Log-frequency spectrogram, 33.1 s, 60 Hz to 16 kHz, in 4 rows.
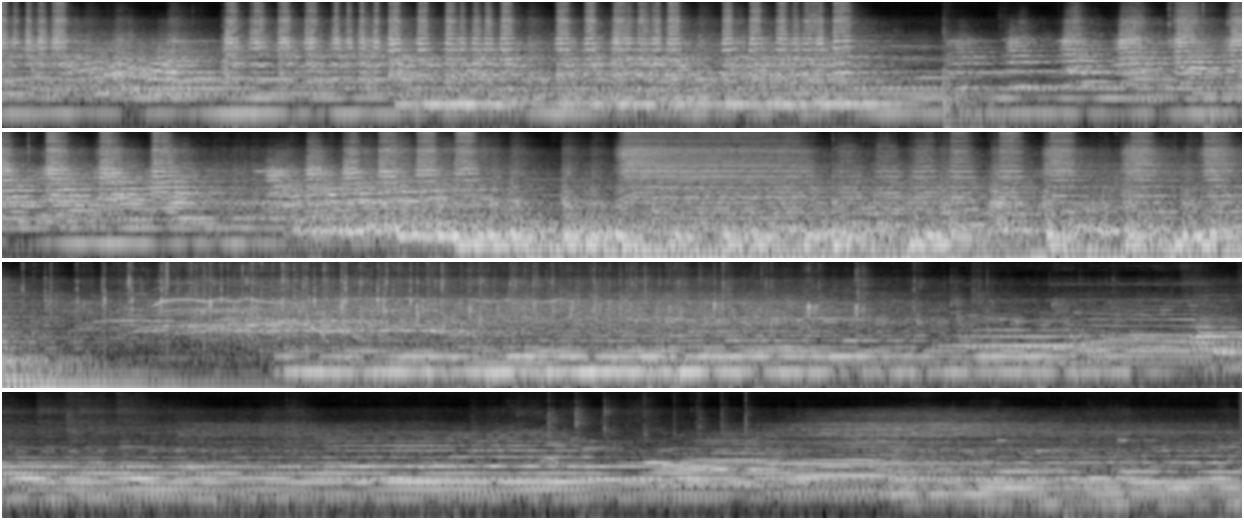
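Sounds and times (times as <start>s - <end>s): marching band playing brass: 0.0s - 33.0s.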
